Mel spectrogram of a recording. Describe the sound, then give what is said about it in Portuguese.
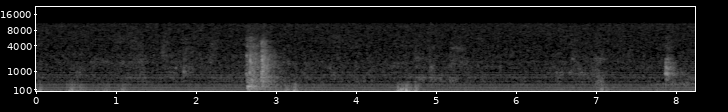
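A lectern-style pulpit gets shifted and an object is set down on a chair: a few scattered wooden bumps and thuds, two heavier ones, over a steady low room hum with no talking. “Então, então faz o seguinte, vamos tirar isso aqui, você tira o púlpito, eu coloco na cadeira aqui.”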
